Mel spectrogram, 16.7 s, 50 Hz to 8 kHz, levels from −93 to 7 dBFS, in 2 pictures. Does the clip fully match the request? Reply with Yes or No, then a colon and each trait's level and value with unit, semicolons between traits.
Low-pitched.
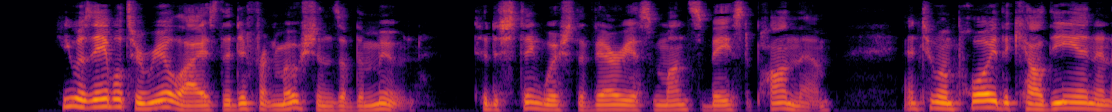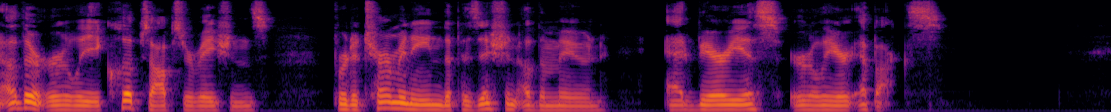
Yes: low, 125 Hz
